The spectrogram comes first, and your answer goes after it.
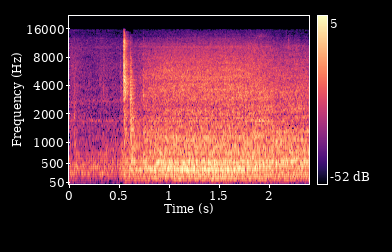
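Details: RV range hood exhaust fan, after fixing a funny noise it made while running: click at switch-on, then steady even whoosh of air with no rattle or scraping; fan now runs smoothly.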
